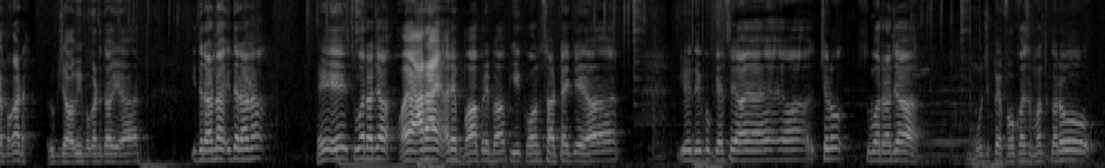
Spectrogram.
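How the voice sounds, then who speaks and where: Excitable man doing gameplay commentary. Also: fairly high pitch. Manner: excitable, exclaiming and joking. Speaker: gamer.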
